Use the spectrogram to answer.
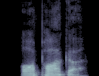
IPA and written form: aʊˈpɑːkə (Aupaka)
